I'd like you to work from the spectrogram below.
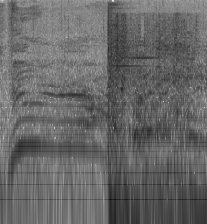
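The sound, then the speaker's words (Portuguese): A drawn-out tonal cry gives way to a sudden, loud smash as a swung hammer strikes a Hydra serpent's gum, shattering dozens of venomous teeth, followed by a second of harsh shattering and crunching debris, forceful with no talking. “Lacorin acertou a gengiva da serpente, estilhaçando dezenas de dentes venenosos.”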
